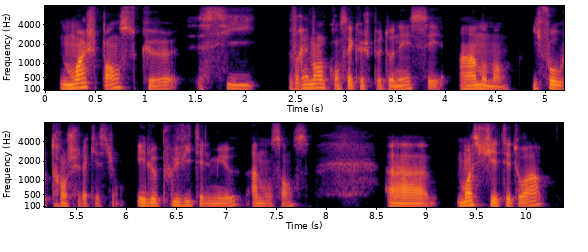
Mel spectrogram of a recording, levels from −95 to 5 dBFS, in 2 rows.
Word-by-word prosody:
moi 135 +5 +7
je - - 0
pense 155 +1 +1
que 110 +2 -4 0.2
si, 115 -3 -4 0.3
vraiment 135 +2 +2
un 145 - +2
conseil 120 -5 -1
que - - -4
je - - -6
peux - - -6
donner, 105 +3 0
c'est 95 -7 -5
à - - -2
un 110 - +7
moment 100 -4 0 0.2
il 115 - -4
faut 120 -2 +3
trancher - - -2
la - - -2
question - - -11
et 115 - +4
le 115 -1 +2
plus 125 - -3
vite 125 +1 -4
est 105 - -1
le 95 - -5
mieux 95 +10 -3
à 105 - +2
mon 95 -3 -4
sens. - - -6 0.8
Heu, 95 -4 +4 0.3
moi 135 +5 +6
si 140 - +2
j'étais 115 -1 +3
toi, 105 +1 +1
115 Hz, 210 wpm, -27 LUFS, 105-125 Hz, 0.8 s, moi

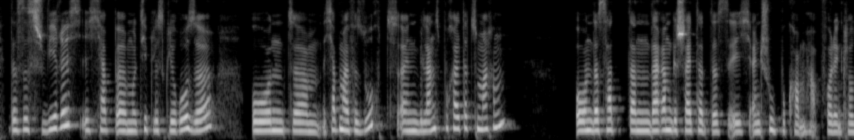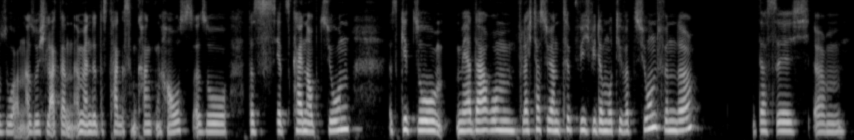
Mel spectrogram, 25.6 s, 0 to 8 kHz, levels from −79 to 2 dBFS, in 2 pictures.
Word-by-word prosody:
Das 215 0 -2
ist 230 0 +1
schwierig. 290 - +1
Ich 215 -4 -6
habe, 215 -3 -2
äh, 200 0 +3
Multiple 200 +2 -2
Sklerose 215 +5 +1 0.6
und, 205 +1 +3
ähm, 190 -2 0
ich - - -8
habe 225 +1 +2
mal 215 -3 +4
versucht, 235 - -3
einen 200 0 +1
Bilanzbuchhalter 255 +5 0
zu 255 -1 -3
machen. 280 +7 +1 1.1
Und 210 +3 +4
das 210 +1 +2
hat 225 -1 +1 0.2
dann 205 -1 +2
daran 215 +1 +3
gescheitert, 205 -1 +5
dass 185 0 -3
ich 185 -1 -4
einen 185 +2 0
Schub 220 0 -2
bekommen 180 -3 -5
habe - - -9
vor 190 - -2
den 185 - -2
Klausuren. 180 -1 -5
Also, 180 0 -4
ich 185 0 -4
lag - - -1
dann 175 - -3
am 190 - 0
Ende 180 +1 +1
des 180 +1 -11
Tages 180 -2 -4
im - - -6
Krankenhaus. 190 +2 -4
Also, 180 0 -2 0.3
das 190 0 -2
ist 195 - -2
jetzt 195 +1 -3
keine 200 -2 +3
Option. 205 +6 +2 0.6
Es - - -8
geht 230 -1 +1
so 210 -3 +5 0.2
mehr 205 +1 +2
darum 215 0 +3
vielleicht 210 0 -2
hast 230 0 0
du - - 0
ja 210 - +4
'n 205 -1 +2
Tipp, 230 +1 -3
wie 220 0 +2
ich 205 - -6
wieder 210 -1 +2
Motivation 205 +5 +2
finde, 215 +1 +1 0.9
dass 200 +2 -5
ich, 195 0 -2
ähm, 185 +1 -5
205 Hz, 160 wpm, -23 LUFS, 190-220 Hz, 1.1 s, gescheitert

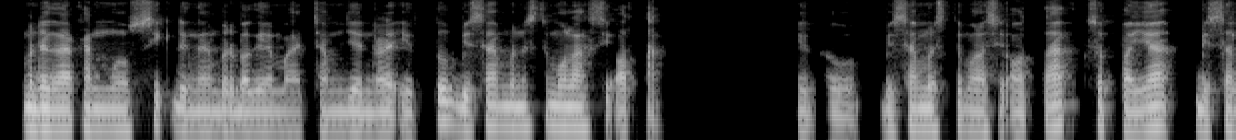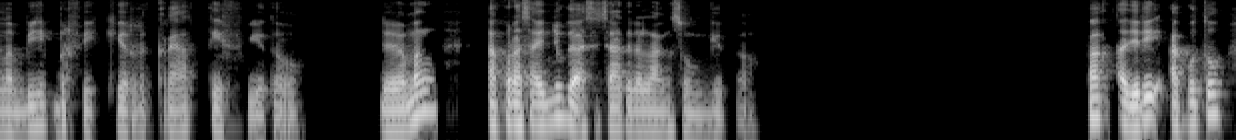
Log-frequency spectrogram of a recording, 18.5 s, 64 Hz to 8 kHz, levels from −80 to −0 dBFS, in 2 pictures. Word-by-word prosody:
mendengarkan 95 -1 +2
musik 90 0 -3
dengan 90 -2 -2
berbagai 85 -1 0
macam 85 0 -6
genre 85 0 0
itu 85 +8 -6 0.2
bisa 105 +4 0
menstimulasi 100 0 -1
otak, 90 +1 -5 0.9
gitu. 75 -1 -8 0.2
Bisa - - -4
menstimulasi 90 -2 -2
otak 105 +7 -2
supaya 95 +2 0 0.2
bisa 90 +1 -3
lebih 90 +4 -2
berfikir - - -5 0.2
kreatif, 95 +1 -5
gitu. 75 0 -7 0.6
Dan 90 0 +4
memang 145 - +6 0.5
aku - - +2
rasain 110 -1 +6
juga 135 -2 +6
secara 95 - 0
tidak 90 -1 +2
langsung, 85 -3 -6
gitu. 80 - -12 2.5
Fakta. 140 -3 +5
Jadi 140 +8 +8
aku 110 +2 +4
tuh, 155 - +5
95 Hz, 105 wpm, -24 LUFS, 85-100 Hz, 2.5 s, Jadi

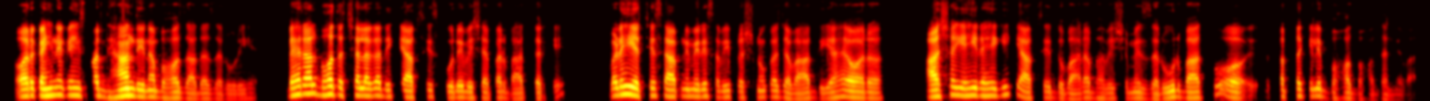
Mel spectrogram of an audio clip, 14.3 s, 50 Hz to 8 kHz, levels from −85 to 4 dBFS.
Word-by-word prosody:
और 155 +2 +6
कहीं 165 0 +6
न 180 - +1
कहीं 175 0 -2
इस 165 - -4
पर 165 - +2
ध्यान 150 +5 +6
देना 140 -1 0
बहुत 120 -2 -6
ज़्यादा 110 -1 -11
ज़रूरी 100 -1 -20
है। 110 - -29 0.3
बहरहाल, 200 +5 +6
बहुत 190 0 +4
अच्छा 170 +1 -1
लगा 165 0 +2
देखिए 145 -2 -3
आपसे 130 +2 -5
इस 140 - -19
पूरे 130 +1 -5
विषय 120 -2 -9
पर 125 +2 -11
बात 110 -1 -14
करके। - - -14 0.5
बड़े 170 +3 +4
ही 190 -2 +9
अच्छे 165 0 +1
से 155 -2 -1
आपने 150 +1 0
मेरे 150 0 -4
सभी 135 -2 -12
प्रश्नों 130 0 -14
का 135 0 -9
जवाब 110 -3 -8
दिया 120 +2 -8
है 140 0 -4
और, 120 -3 -4 0.5
आशा 145 +5 +5
यही 170 -1 +1
रहेगी 160 +2 -4
कि - - -11
आपसे 120 +1 -5
दोबारा 110 0 -12
भविष्य 110 0 -18
में 120 +1 -11
ज़रूर 110 +6 -7
बात 120 -1 -3
हो - - -11
और - - -3 0.3
तब - - -7
तक 155 - -5
के 155 - -12
लिए 155 0 -5
बहुत-बहुत 110 -5 -16
धन्यवाद। 95 0 -28
130 Hz, 230 wpm, -23 LUFS, 115-160 Hz, 0.5 s, ही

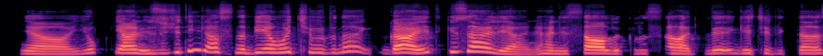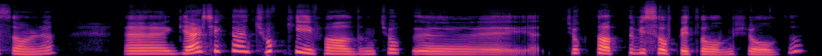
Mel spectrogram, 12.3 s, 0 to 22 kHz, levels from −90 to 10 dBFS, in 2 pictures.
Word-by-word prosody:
Ya, 180 -3 +1
yok, 230 +9 -5
yani, 245 -3 +5
üzücü 230 +7 -5
değil 395 -6 +4
aslında 260 -5 -2
bir 275 +1 +1
amaç 285 +2 +1
uğruna 270 +7 -2
gayet 255 +3 +6
güzel, 325 - +4
yani, 175 -1 -2
hani, 200 -2 -2
sağlıklı, 215 -1 +4
sıhhatli 215 +1 0
geçirdikten 220 -1 -3
sonra. 195 0 -7 0.5
Iıı, 200 0 -2
gerçekten 340 - 0
çok 365 +3 -6
keyif 245 - -3
aldım, 190 -1 -3
çok, 250 +4 -9
ııı, 175 -3 -6 0.4
çok 245 -1 -10
tatlı 230 +2 0
bir 250 - -3
sohbet 220 -7 -2
olmuş 170 +1 -6
oldu. 170 - -6
220 Hz, 145 wpm, -21 LUFS, 190-265 Hz, 0.5 s, gayet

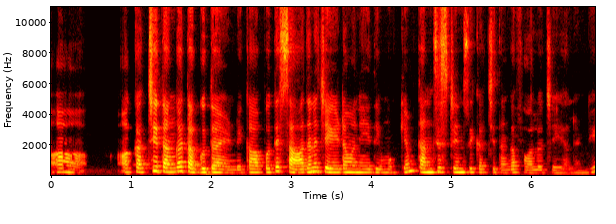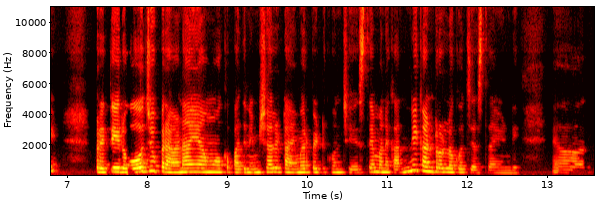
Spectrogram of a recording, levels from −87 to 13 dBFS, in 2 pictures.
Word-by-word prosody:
ఆ! 245 - 0 0.8
ఆ! - - +2
ఖచ్చితంగా 260 +1 +3
తగ్గుతాయండి. 220 -4 0
కాకపోతే 220 +4 -1
సాధన 210 +5 +4
చేయడం 225 -2 0
అనేది 215 0 -5
ముఖ్యం. 205 +7 -7
కన్సిస్టెన్సీ 230 0 +1
ఖచ్చితంగా 210 -1 -10
ఫాలో 190 0 -9
చేయాలండి. 180 +4 -15 0.6
ప్రతిరోజు 250 +2 +5
ప్రాణాయామం 240 +1 +3
ఒక 230 - -9
10 210 0 -3
నిమిషాలు 220 +4 -1
టైమర్ 220 +1 -1
పెట్టుకొని 220 -1 -5
చేస్తే, 200 +3 -7
మనకన్నీ 230 +7 -1
కంట్రోల్‌లోకొచ్చేస్తాయండి. 200 -9 -3 0.5
ఆహ్! 190 -1 -10
225 Hz, 105 wpm, -20 LUFS, 205-245 Hz, 0.8 s, ప్రతిరోజు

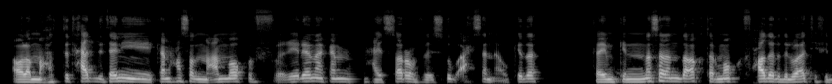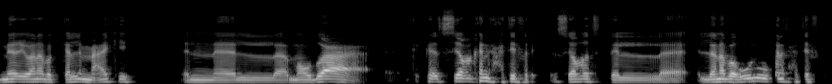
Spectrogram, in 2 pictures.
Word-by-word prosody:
أو 115 - +5
لمّا 115 -1 +4
حطيت 125 +6 -8
حد 140 -3 +2
تاني 135 -4 +3
كان 135 +4 -1
حصل 140 -1 -3
معاه 115 -1 +1
الموقف 135 -1 -2
غيري 130 +4 0
أنا، 150 0 +2
كان 135 -3 -3
هيتصرف 115 +3 -1
في 110 - -5
أسلوب 105 - -8
أحسن - - -5
أو - - -14
كده، 140 +2 -3 0.5
فيمكن 120 +1 +1
مثلًا 145 0 +3
ده 140 - +4
أكتر 150 -3 -2
موقف 135 +2 -1
حاضر 135 -1 +4
دلوقتي 125 +2 0
في 115 - -11
دماغي 125 +3 +2
وأنا 125 +1 +3
باتكلّم 115 +1 -1
معاكِ 115 +3 -1 0.6
إن 105 -1 -3
الموضوع، 105 - +2 0.7
ك 145 - -4
الصياغة 135 +3 +1
كانت 150 0 +1
هتفرق، 120 -2 -4 0.2
صياغة 120 +2 -1 0.2
ال 100 -1 -3
اللي 115 - +1
أنا 130 +1 +6
باقوله 135 +4 +3
كانت 135 -2 -1
هتفرق. 115 0 -8
125 Hz, 155 wpm, -25 LUFS, 115-140 Hz, 0.7 s, أنا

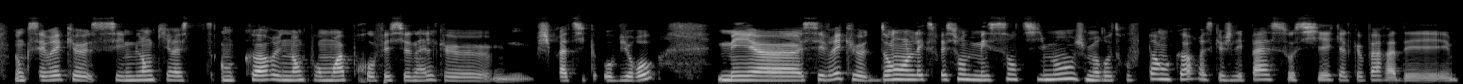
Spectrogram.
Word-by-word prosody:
donc 185 - -3
c'est 195 - +1
vrai 205 +3 +3
que, 205 -3 -1
c'est 205 - -2
une 195 +1 -3
langue 205 +1 0
qui 215 - -7
reste 190 0 -4
encore 205 +2 +1
une 200 -2 -1
langue 195 +1 0
pour 195 -1 -6
moi 190 +1 +3
professionnelle, 185 0 -2
que, 170 -4 -5
mmh, 260 0 -12
je - - +3
pratique 180 +2 0
au 185 - -3
bureau. 185 - -1 0.6
Mais, 200 -1 +6
heu, 185 -1 +6
c'est 215 +3 0
vrai 240 +6 +3
que 220 -7 -1
dans 215 +4 +2
l'expression 220 +1 0
de - - 0
mes 205 0 0
sentiments, 235 +3 0
je 225 - -3
me 200 - +1
retrouve 195 +1 -7
pas 245 - 0
encore, 235 0 -1
parce 220 -2 -5
que 205 - -7
je 195 0 -2
l'ai 195 0 -7
pas 225 - +1
associé 105 - +1
quelque 185 -1 -7
part 200 +2 -3
à 105 - 0
des 95 0 -6
200 Hz, 190 wpm, -24 LUFS, 185-220 Hz, 0.6 s, Mais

